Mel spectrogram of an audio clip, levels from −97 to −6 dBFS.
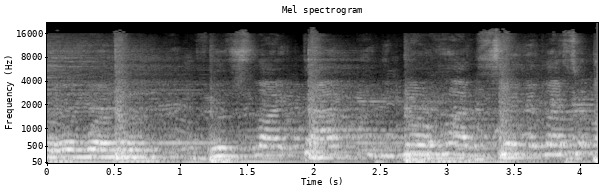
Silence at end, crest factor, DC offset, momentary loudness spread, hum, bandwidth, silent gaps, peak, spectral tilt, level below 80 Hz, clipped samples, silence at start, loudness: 0 s; 14 dB; under 0.1%; 9 LU; none; 17.5 kHz; none; -2 dBFS; -7.5 dB/octave; -28 dBFS; under 0.1%; 0 s; -18 LUFS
